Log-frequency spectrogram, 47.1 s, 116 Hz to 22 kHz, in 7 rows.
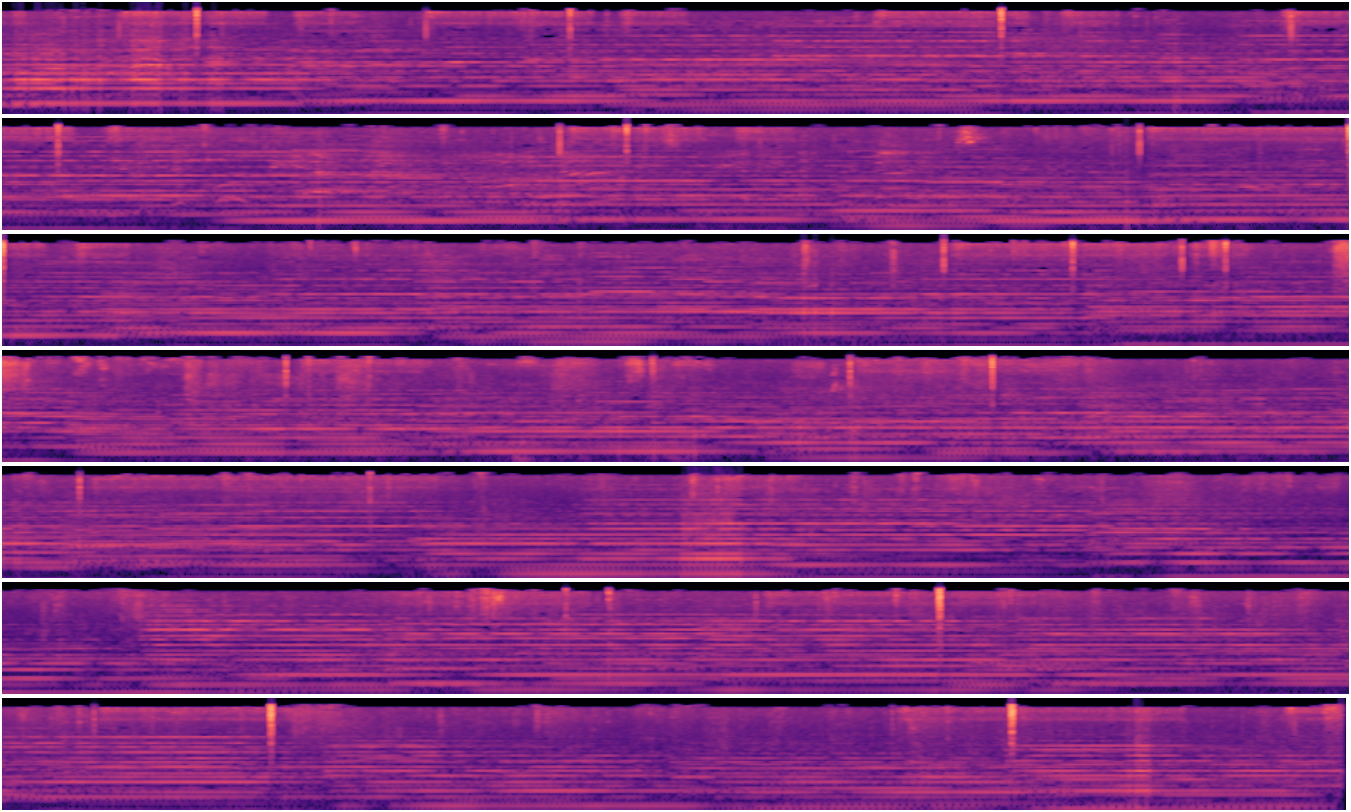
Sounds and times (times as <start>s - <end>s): Music: 0.0s - 47.1s
Walk, footsteps: 17.4s - 35.0s, 35.6s - 47.1s.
